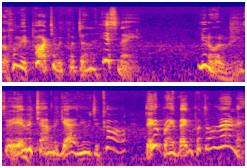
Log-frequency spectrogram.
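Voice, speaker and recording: A man with an Appalachian accent talks at a fairly quick pace in an extremely high pitch, his voice swinging very widely, over light background noise. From West Virginia, US. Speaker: resort worker. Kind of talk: casual interview. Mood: proud, storytelling. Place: hall. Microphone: camera far.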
